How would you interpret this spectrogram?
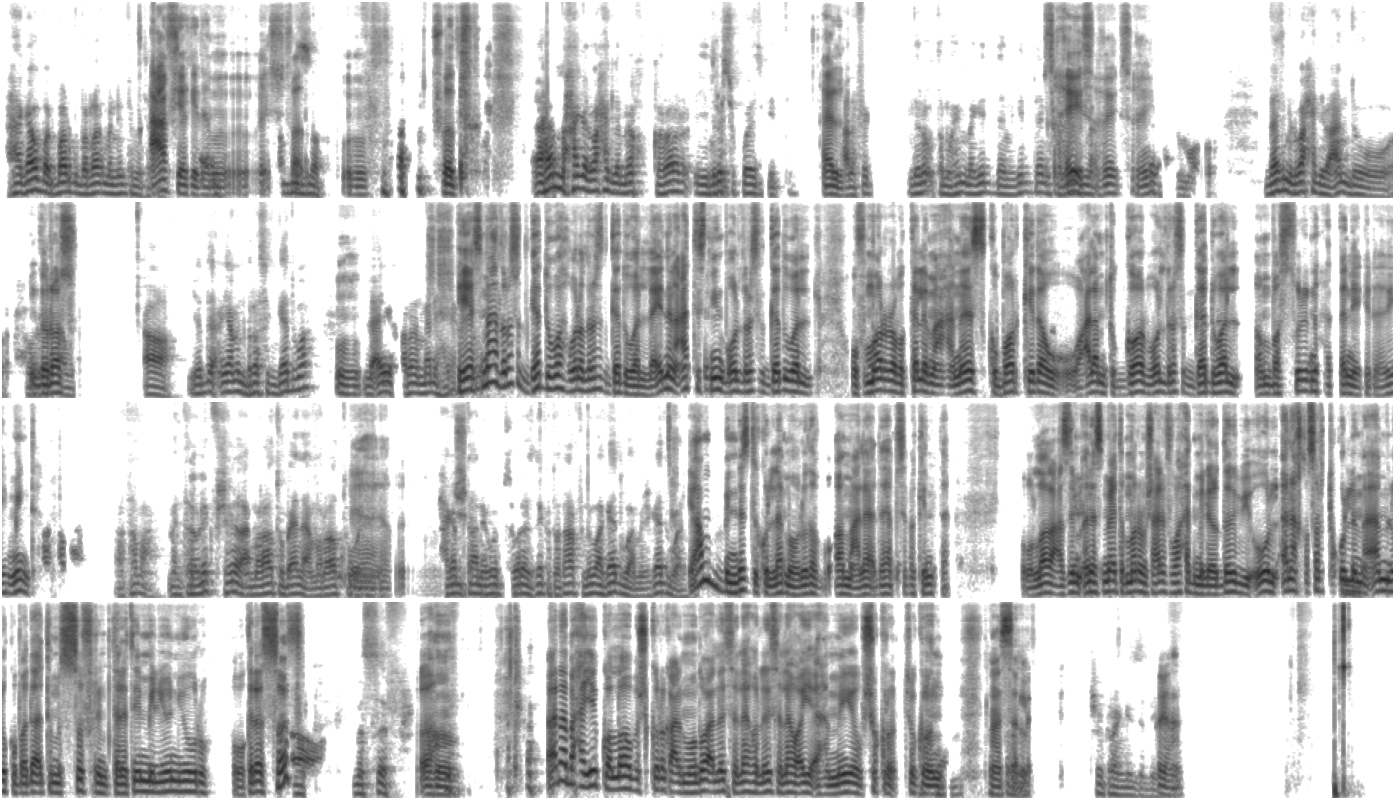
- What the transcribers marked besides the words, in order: static; other noise; laugh; laughing while speaking: "اتفض"; distorted speech; tapping; unintelligible speech; unintelligible speech; other background noise; unintelligible speech; unintelligible speech; laugh; unintelligible speech
- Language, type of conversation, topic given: Arabic, unstructured, إيه أحسن قرار مالي خدته؟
